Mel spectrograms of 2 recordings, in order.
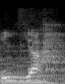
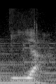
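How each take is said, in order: First: The word ends with an added h sound. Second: The word ends on a plain vowel. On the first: The speaker calls it wrong. "penambahan bunyi huruf Y dalam kata iyah" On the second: The speaker calls it right. "Bentuk yang benar sesuai kaidah bahasa Indonesia adalah iya tanpa H"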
